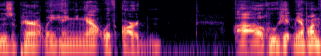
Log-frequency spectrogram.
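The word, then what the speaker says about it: Aarden: How else would you pronounce Arden? It's A-A-R-D-E-N, Arden.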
